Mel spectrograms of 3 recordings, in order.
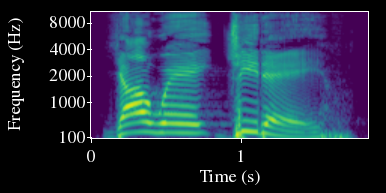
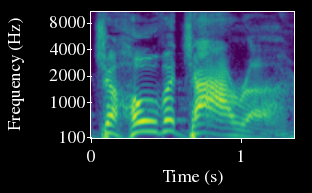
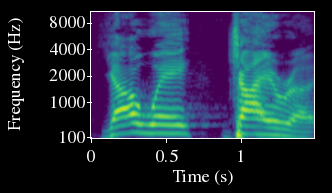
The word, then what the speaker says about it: Yahweh Jireh: Come on, say, Yahweh Jireh. More commonly said, Jehovah Jireh, right? And actually, in Hebrew, it would be spelled with a Y, the, the Jireh part, okay? Yahweh Jireh, if you will.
